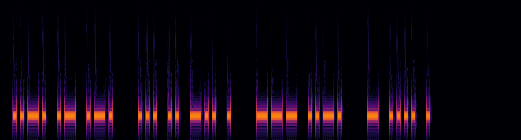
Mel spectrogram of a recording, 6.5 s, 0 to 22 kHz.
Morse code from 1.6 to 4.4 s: SIDE OF

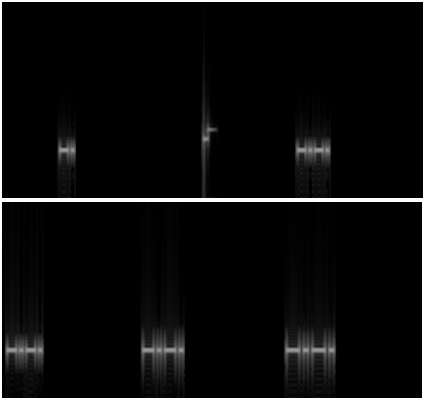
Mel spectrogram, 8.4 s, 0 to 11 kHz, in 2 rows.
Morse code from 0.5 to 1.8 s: N

